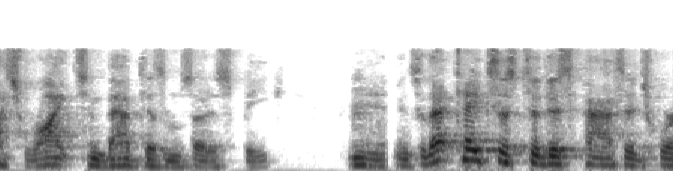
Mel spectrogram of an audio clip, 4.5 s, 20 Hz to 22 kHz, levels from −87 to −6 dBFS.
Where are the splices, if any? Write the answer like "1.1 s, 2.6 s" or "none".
2.6 s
